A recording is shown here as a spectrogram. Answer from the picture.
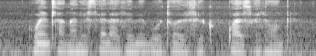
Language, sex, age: Xhosa, male, 26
